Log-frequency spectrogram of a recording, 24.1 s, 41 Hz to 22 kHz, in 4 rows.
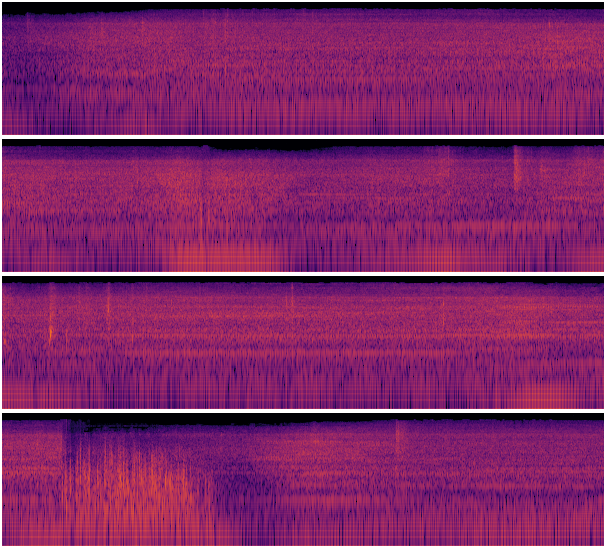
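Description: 2011 Bryant Evolution heat pump outdoor units running, the compressor and condenser fan giving a steady hum of several tones. Two bursts of wind noise on the microphone come about 8 and 19 seconds in.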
